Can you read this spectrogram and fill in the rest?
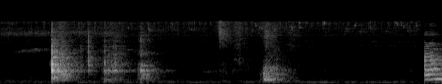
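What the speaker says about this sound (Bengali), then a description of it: "বাদামগুলো ভাজা হয়ে গেছে। এবার আমি এগুলোকে তুলে নেব।" Fried peanuts are lifted out of hot oil while cooking lemon rice, with quiet sizzling and a few soft scraping, stirring scoops spread across the moment, faint and close.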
